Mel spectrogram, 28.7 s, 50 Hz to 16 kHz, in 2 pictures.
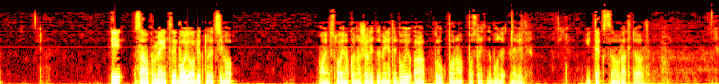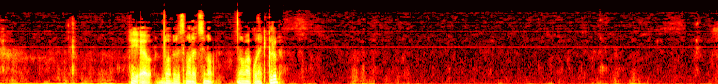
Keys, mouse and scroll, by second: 1.0 click, 2.0 click, 3.0 click, 5.3 click, 8.0 click, 9.7 click, 11.2 click, 14.7-15.2 ctrl+scroll up 2, 17.0 click, 18.0 click, 20.0 click, 21.8-24.2 drag, 25.4-27.0 drag, 27.4-28.5 ctrl+scroll down 2.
